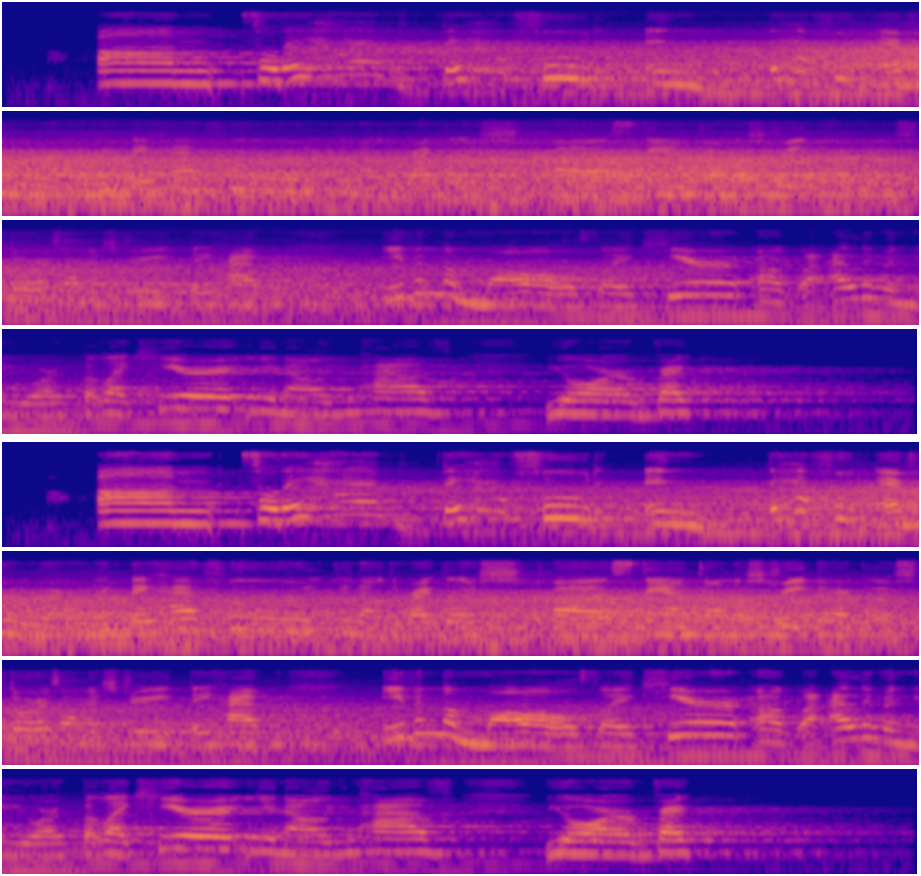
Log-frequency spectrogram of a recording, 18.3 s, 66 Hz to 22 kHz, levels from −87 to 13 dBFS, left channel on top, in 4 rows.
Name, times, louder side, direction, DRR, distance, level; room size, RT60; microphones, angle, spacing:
voice 1, 0.5-17.2, right 4 dB, 30° right, 9 dB, 0.6 m, -30 dB
sound 1, 1.4-12.8, left 2 dB, 15° left, 0.5 m, -31 dB
sound 2, 1.9-15.6, equal, ahead, 3.8 m, -45 dB
22.5 x 19.0 x 7.6 m, 2.9 s
head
